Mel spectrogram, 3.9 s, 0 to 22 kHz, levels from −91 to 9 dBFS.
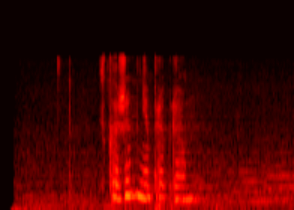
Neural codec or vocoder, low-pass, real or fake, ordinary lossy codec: vocoder, 24 kHz, 100 mel bands, Vocos; 7.2 kHz; fake; MP3, 64 kbps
